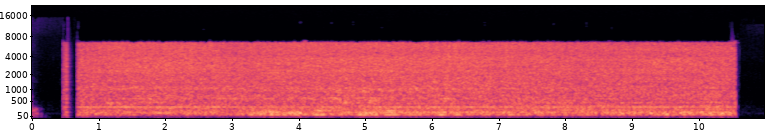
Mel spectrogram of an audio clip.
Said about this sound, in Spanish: ¿Ustedes saben qué cosa es esto? Esos son drones volando, fumigando en la ciudad, arriba de la gente. Y no se sabe ni qué es lo que están echando.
